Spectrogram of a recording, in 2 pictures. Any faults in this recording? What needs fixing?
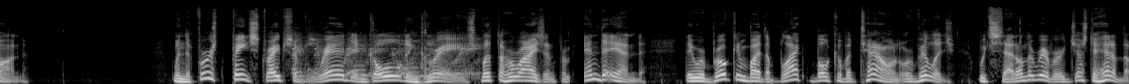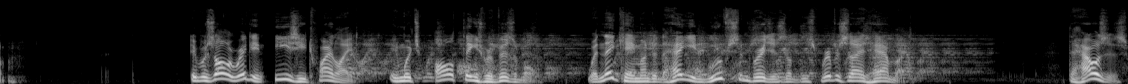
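Feedback echo between two devices appears from 2.92 to 4.96 s and again from 14.74 to 21.29 s. Speech returns at an interval of about a fifth of a second, peaking about 14 dB below the speech, because another device in the room replays this microphone's signal and the echo canceller only removes its own playback. To fix it, mute the second device's speaker or microphone, or keep only one device on the call.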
